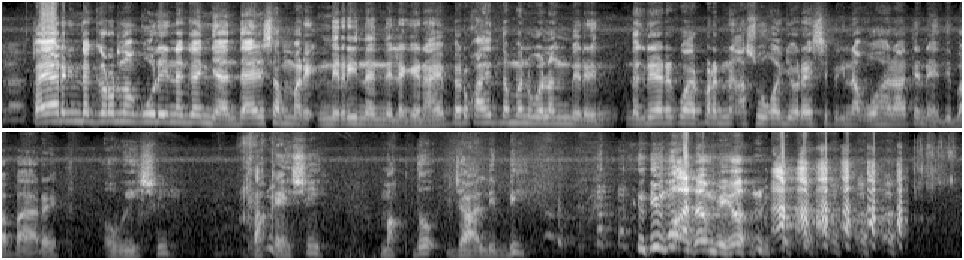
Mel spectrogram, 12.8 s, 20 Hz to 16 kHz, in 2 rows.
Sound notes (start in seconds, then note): 9.8 laughs; 9.9 laughter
